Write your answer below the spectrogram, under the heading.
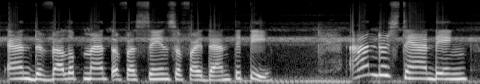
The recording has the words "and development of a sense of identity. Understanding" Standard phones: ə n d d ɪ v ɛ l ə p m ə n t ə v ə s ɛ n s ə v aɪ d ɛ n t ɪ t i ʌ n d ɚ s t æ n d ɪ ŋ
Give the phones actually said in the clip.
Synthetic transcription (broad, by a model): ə n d d ɪ v ɛ l ə p m ə n t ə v ə s ɛ n s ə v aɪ d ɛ n t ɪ t i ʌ n d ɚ s t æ n d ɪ ŋ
